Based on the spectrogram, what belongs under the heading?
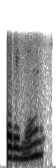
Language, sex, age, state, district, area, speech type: Tamil, female, 45-60, Tamil Nadu, Viluppuram, urban, conversation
